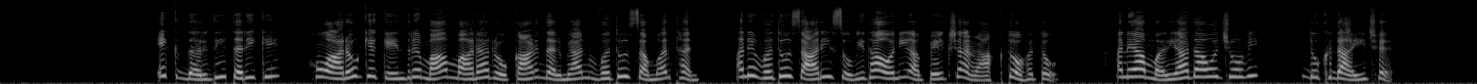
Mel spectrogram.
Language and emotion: Gujarati, sad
